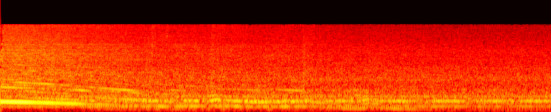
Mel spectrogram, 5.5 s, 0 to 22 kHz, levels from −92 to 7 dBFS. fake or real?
real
